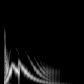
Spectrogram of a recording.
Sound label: Space fx pickup, Spaceship Environment Style Pickup, Short; Video Game; Games; Stuart Duffield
